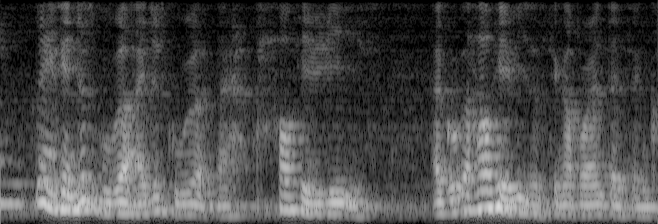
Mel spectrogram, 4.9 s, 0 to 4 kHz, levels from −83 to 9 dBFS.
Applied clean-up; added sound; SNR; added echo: none; none; none; reverberation time 0.6 s.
